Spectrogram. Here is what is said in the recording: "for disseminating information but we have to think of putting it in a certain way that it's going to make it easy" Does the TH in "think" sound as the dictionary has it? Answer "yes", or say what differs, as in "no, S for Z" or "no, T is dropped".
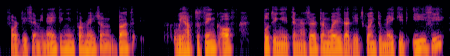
yes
